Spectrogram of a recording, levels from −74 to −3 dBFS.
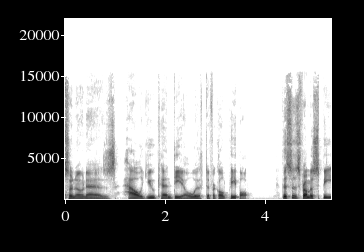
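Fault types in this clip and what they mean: Nothing stood out on listening to this speech recording.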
